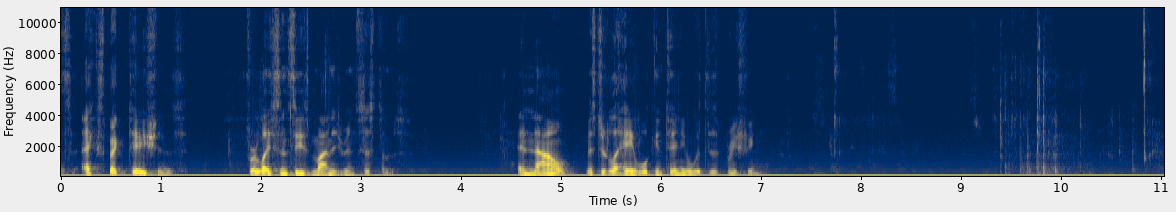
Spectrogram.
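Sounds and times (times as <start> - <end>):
microphone handling clicks and rustles: 7.2 - 11.0.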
